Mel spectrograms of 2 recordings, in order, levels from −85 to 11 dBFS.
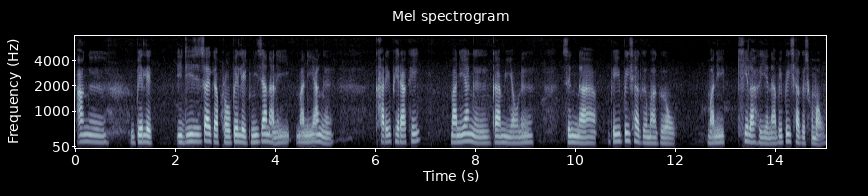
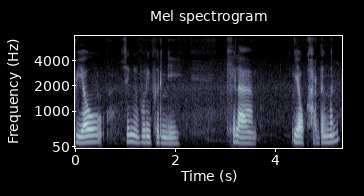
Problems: constant background noise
